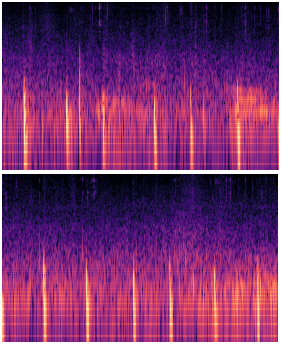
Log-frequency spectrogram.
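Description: Footsteps run quickly across a hard stone floor.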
